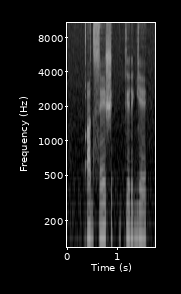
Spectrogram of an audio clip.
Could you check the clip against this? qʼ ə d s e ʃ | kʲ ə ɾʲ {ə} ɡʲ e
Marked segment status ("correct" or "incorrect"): correct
